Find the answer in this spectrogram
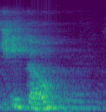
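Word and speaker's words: Tjikko: So, that's pronounced Chico.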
